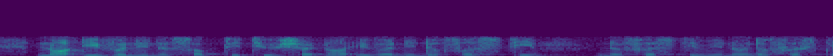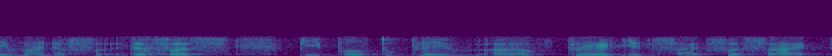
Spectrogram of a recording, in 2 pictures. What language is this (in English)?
English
